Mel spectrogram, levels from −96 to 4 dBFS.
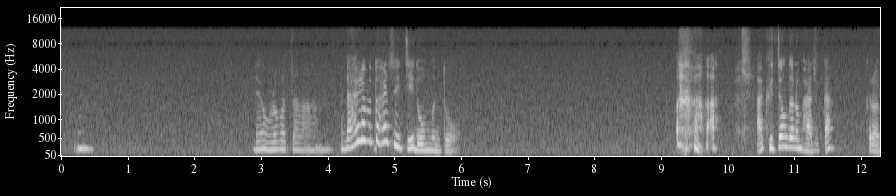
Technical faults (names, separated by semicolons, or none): none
